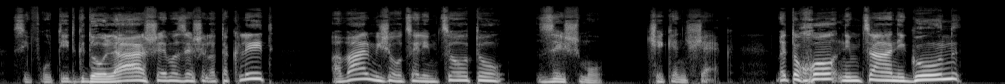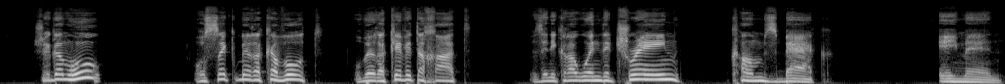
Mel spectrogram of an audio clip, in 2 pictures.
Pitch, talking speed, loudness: 155 Hz, 100 wpm, -17 LUFS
